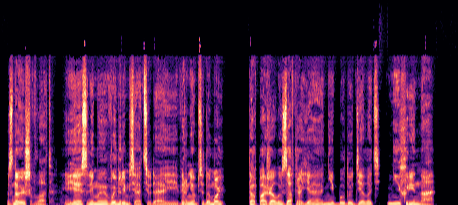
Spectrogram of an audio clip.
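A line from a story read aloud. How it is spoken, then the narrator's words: Plain. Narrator (Russian): сказал Герман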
